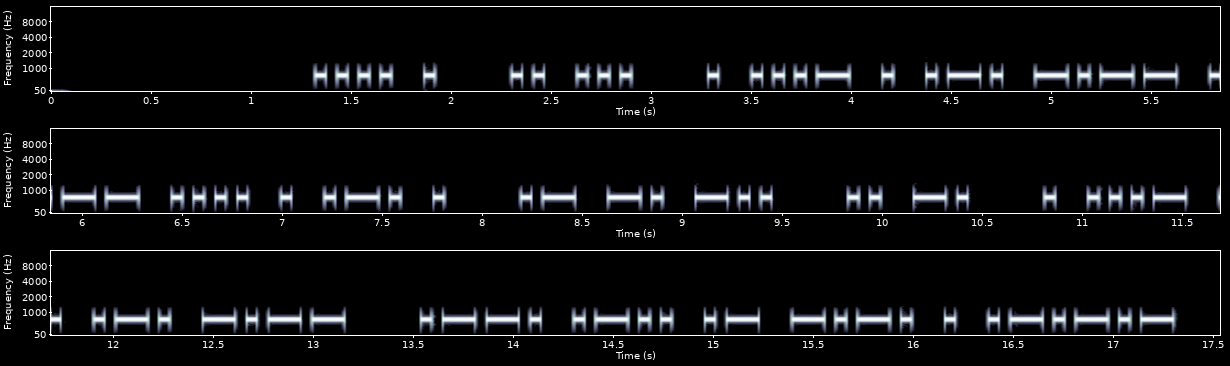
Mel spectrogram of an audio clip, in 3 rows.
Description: Morse code, heard as a keyed tone, about 22 wpm, 700 Hz. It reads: HE IS EVERYWHERE AND IN EVERY PLACE.
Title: Sentences from Top 1600 Words 22wpm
